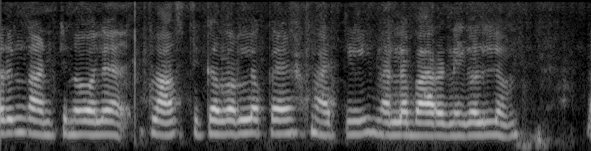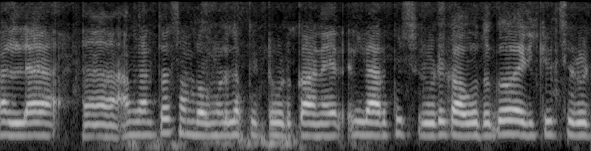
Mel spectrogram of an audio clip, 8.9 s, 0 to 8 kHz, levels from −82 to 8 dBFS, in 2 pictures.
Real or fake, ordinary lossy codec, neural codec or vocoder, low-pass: fake; none; codec, 16 kHz, 4 kbps, FreqCodec, smaller model; none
